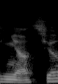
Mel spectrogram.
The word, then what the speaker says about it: Ignazio: well first of all yeah my name is ignacio and i live um somewhere in the countryside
